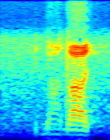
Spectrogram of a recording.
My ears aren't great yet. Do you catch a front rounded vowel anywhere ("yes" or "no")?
no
